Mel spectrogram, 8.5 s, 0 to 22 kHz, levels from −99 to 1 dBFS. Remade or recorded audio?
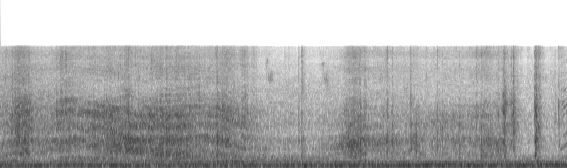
recorded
